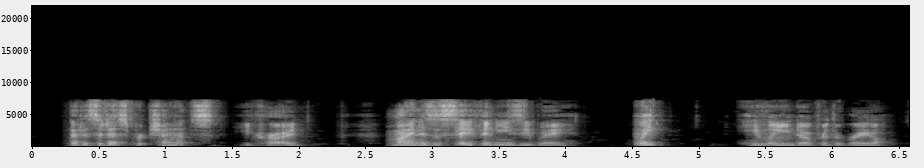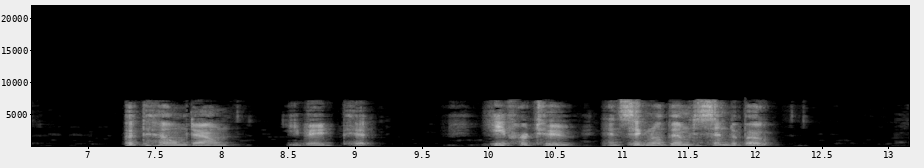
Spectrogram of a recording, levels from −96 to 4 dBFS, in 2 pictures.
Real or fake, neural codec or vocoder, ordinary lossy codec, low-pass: fake; vocoder, 24 kHz, 100 mel bands, Vocos; AAC, 32 kbps; 7.2 kHz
